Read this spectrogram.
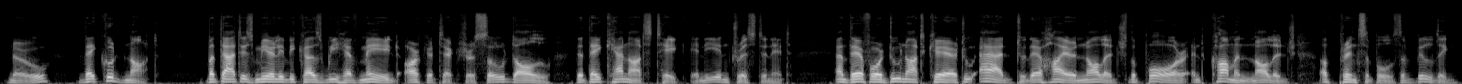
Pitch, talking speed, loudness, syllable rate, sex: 100 Hz, 175 wpm, -21 LUFS, 5.3 syllables/s, male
